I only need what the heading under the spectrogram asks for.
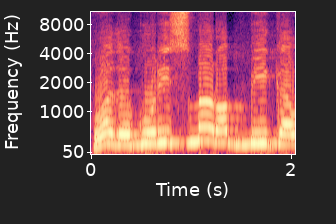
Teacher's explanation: الف کو نہیں پڑھیں گے، رو کو ڈائریکٹ سین سے ملائیں گے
